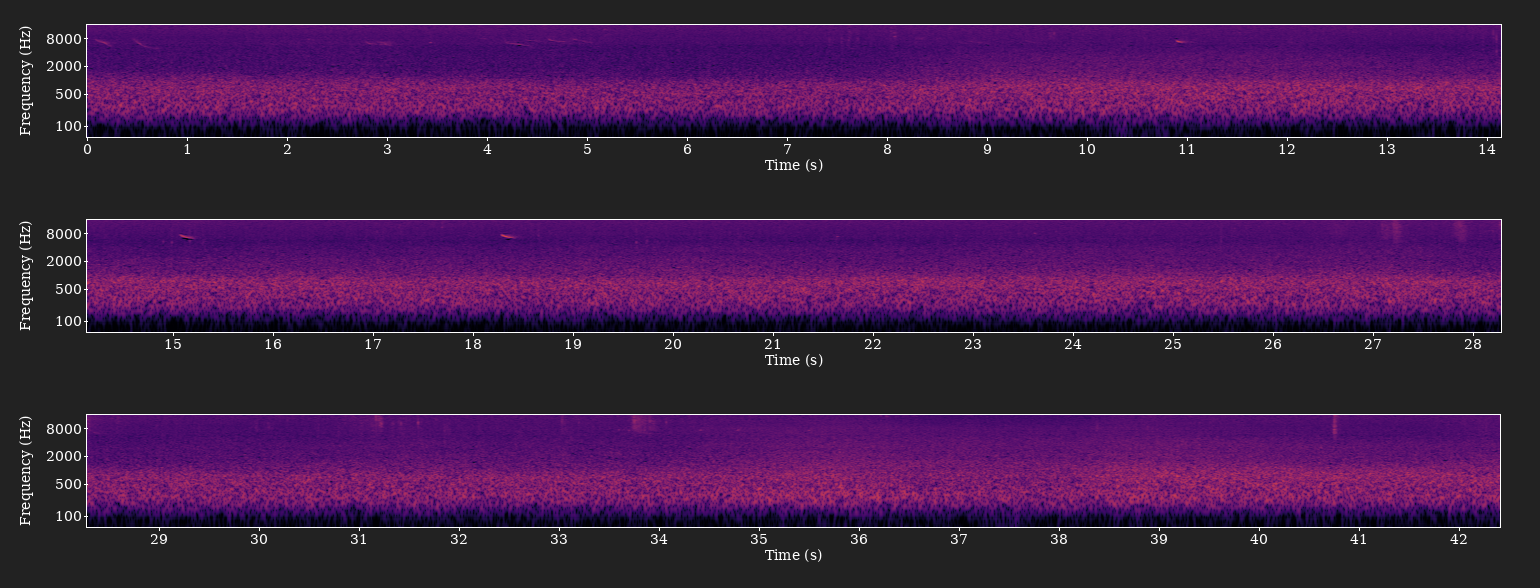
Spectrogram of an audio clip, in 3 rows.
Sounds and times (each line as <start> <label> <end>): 0.0 wind 42.4
0.0 birds 0.8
